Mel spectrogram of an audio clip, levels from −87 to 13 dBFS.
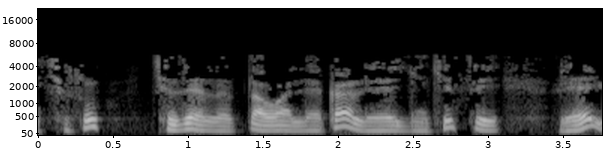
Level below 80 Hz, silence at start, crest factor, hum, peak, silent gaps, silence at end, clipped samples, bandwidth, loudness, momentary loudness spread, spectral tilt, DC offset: -64 dBFS; 0.05 s; 16 dB; none; -8 dBFS; none; 0 s; under 0.1%; 5.8 kHz; -26 LUFS; 8 LU; -6.5 dB/octave; under 0.1%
